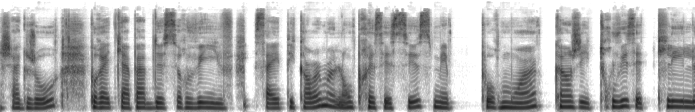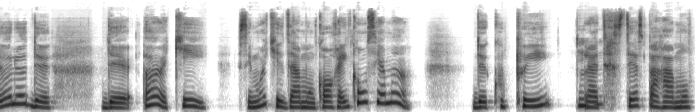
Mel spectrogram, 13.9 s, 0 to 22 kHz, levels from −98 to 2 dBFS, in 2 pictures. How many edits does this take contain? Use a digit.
1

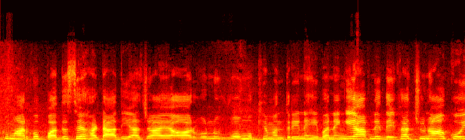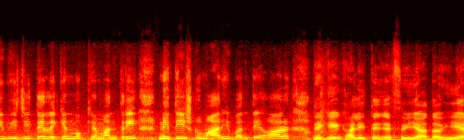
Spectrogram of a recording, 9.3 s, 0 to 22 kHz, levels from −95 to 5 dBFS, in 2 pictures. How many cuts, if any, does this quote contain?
1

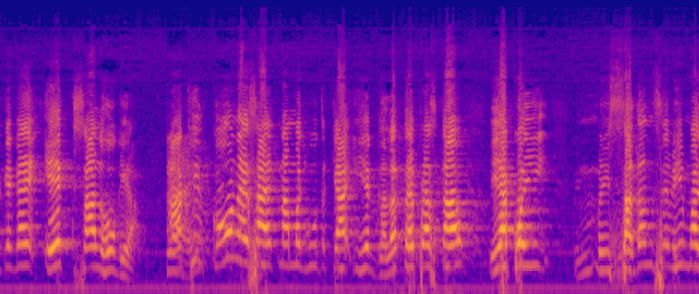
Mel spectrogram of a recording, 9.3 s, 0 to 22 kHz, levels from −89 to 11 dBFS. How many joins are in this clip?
1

